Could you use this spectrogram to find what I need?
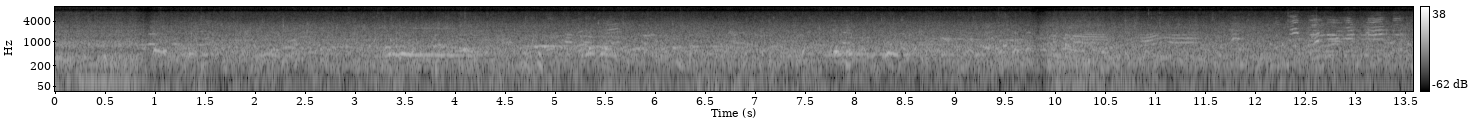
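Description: Children's voices call out and laugh in the distance.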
